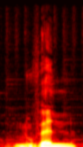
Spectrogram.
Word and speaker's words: nouvel: 学校の新しい先生を紹介します。Placé avant un nom masculin commençant par une voyelle, l'adjectif se prononce comme le féminin nouvelle, mais s'accorde au masculin et s'écrit donc N O U V E L.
